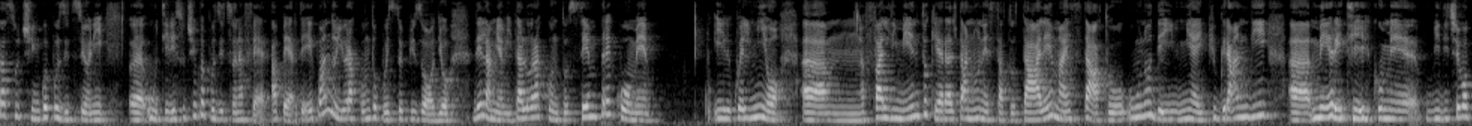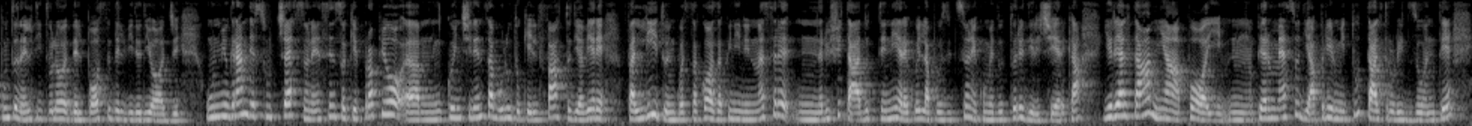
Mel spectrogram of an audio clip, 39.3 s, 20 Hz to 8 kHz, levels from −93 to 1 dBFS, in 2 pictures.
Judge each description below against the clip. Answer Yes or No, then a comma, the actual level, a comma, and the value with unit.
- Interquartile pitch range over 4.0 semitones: Yes, average, 4.5 semitones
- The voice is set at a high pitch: Yes, high, 200 Hz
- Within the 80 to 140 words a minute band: No, average, 155 wpm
